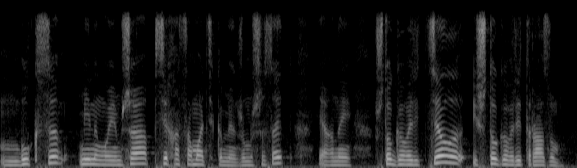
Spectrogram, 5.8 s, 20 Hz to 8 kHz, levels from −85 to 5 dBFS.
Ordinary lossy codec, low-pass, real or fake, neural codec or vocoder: none; 7.2 kHz; real; none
